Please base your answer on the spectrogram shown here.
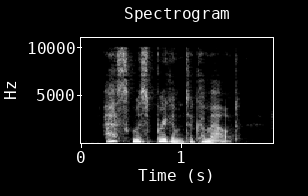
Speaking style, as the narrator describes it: she said in a low voice

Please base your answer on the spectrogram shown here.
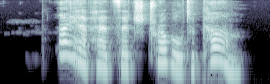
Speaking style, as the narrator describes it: she cried

